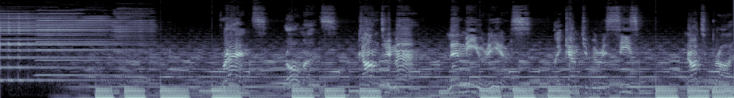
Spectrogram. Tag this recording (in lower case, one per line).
speech
music
speech synthesizer
monologue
